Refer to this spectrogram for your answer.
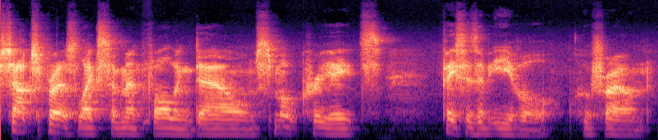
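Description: A man talks at a very slow pace with noticeable background noise behind him. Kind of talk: spoken word poem. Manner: rhythmic, rhyme-driven delivery; solemn, dramatic, building to a slow repeated 'falling, falling, fall'.

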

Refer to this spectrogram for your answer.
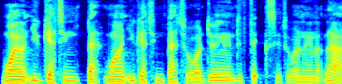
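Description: A man in an English accent with lively intonation, on a very clean recording with a silent background and a dry, close sound with no echo. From England. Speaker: author. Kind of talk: live literary conversation. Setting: stage with audience.

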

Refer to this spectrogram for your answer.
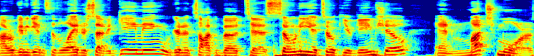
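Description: A man's fairly high voice with lively intonation, fairly quick pace and hardly any pauses, over noticeable background noise. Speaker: gaming podcast host. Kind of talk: casual chat. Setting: podcast recording.

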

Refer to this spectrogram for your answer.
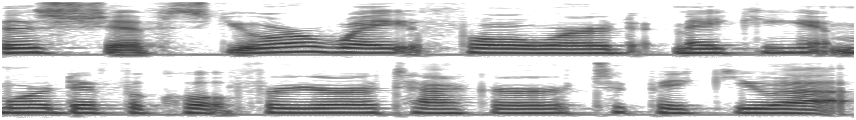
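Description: Speaking with a Texan accent at medium pitch, a woman is heard on a very clean recording with a silent background. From Texas. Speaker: true crime podcast co-host. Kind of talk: casual storytelling chat. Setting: studio, in person.

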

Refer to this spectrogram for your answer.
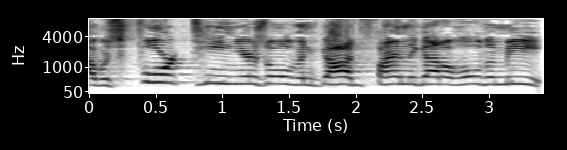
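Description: Raised and projected, a man's extremely high voice has a bright, sharp tone at a fairly slow pace. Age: 30s. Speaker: preacher. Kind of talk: revival sermon to young people, preacher in full flow. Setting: church revival service. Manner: fervent, rising exhortation with hammering repeated calls; earnest, urgent and direct address to the crowd.

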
